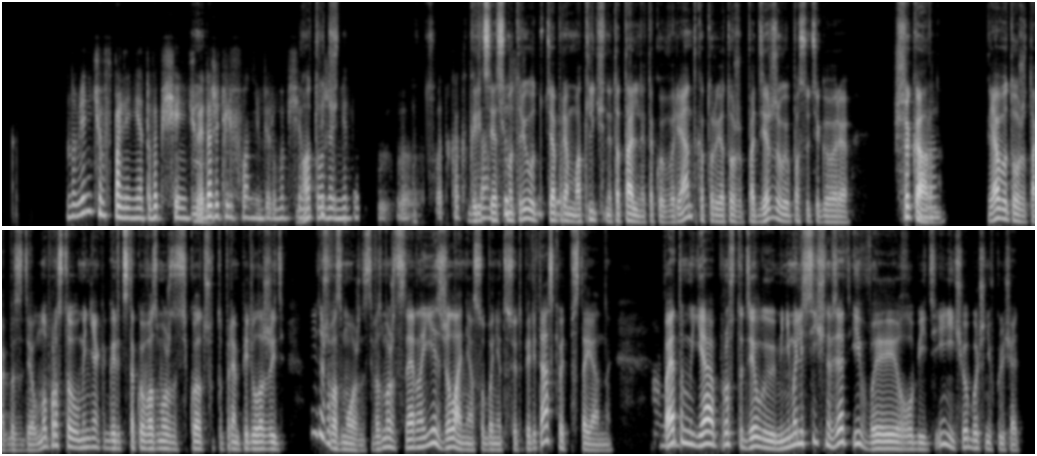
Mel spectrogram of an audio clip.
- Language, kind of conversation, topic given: Russian, podcast, Какую роль сон играет в твоём самочувствии?
- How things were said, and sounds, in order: tapping; unintelligible speech; put-on voice: "вырубить"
